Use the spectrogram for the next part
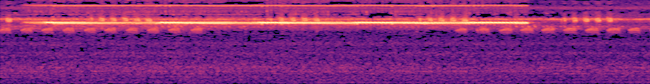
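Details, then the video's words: Insects in a relaxation nature recording, a loud sustained high trill with flickering pulses for most of the clip, ending suddenly and leaving softer rhythmic chirps. "the sound of insects"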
